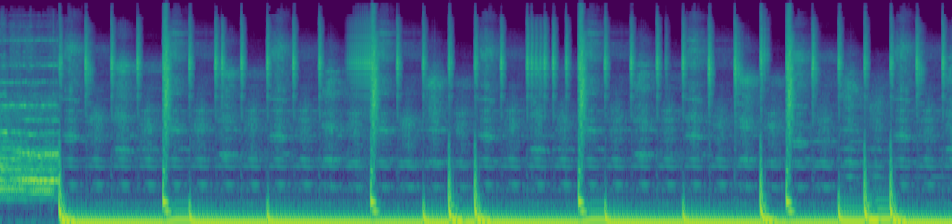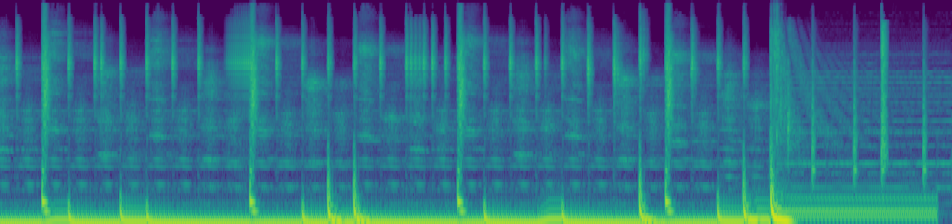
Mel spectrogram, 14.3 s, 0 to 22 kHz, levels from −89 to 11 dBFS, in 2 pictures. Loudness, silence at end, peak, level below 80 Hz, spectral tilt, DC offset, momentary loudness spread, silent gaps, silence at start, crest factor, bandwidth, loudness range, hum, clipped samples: -14 LUFS; 0.1 s; 0 dBFS; -10 dBFS; -4.5 dB/octave; under 0.1%; 6 LU; none; 0 s; 10 dB; 18 kHz; 2 LU; none; 0.2%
